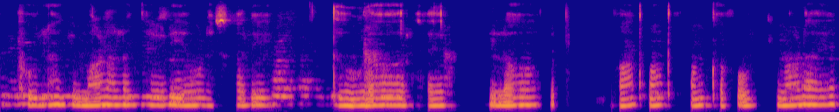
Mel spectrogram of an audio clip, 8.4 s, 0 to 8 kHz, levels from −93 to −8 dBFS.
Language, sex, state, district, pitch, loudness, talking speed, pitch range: Rajasthani, female, Rajasthan, Nagaur, 195 Hz, -35 LUFS, 50 wpm, 185-205 Hz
